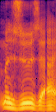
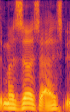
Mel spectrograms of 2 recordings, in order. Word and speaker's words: mezuzah: I mean, it's like if I wanted to have, and I'm Jewish, so, and it's not mezuzah, it's mezuzah, Strick. I mean, that would be my pronunciation of it.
